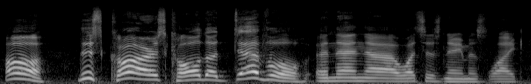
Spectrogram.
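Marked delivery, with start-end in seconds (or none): 0.0-3.1 hammed-up Horace. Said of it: "he's like".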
